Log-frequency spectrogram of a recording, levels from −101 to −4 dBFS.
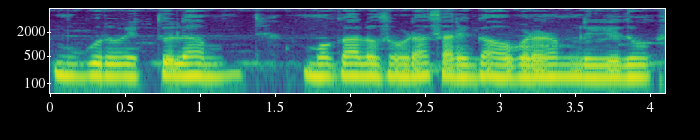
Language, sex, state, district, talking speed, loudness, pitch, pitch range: Telugu, male, Telangana, Mahabubabad, 100 wpm, -16 LUFS, 155 Hz, 150-160 Hz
